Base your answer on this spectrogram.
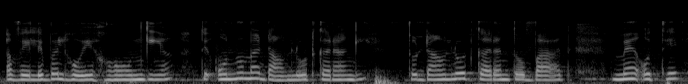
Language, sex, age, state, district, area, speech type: Punjabi, female, 18-30, Punjab, Ludhiana, urban, spontaneous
